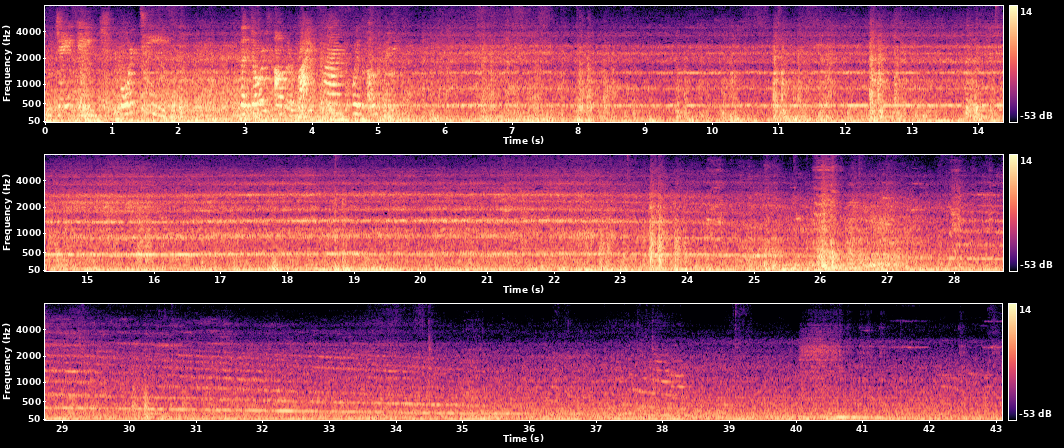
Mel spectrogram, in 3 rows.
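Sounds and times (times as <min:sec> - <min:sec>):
wheels rumbling on rail: 0:22.1 - 0:31.4, 0:33.1 - 0:43.0.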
